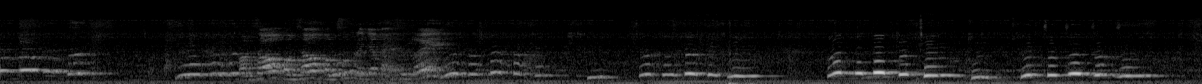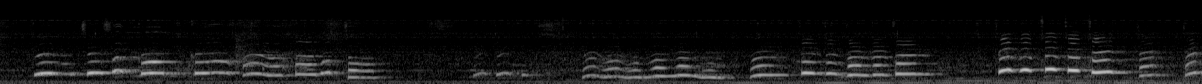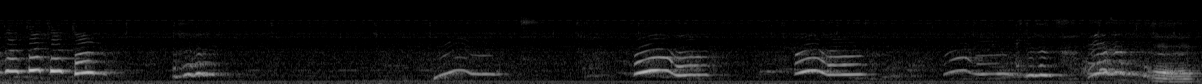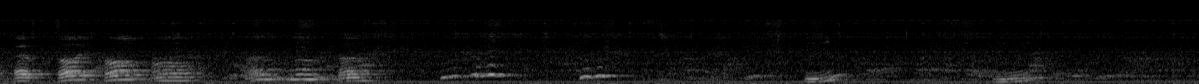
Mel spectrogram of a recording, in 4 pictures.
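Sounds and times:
person humming a lullaby: 0.0s - 2.6s, 4.4s - 16.0s, 16.6s - 26.4s, 28.3s - 29.4s, 30.3s - 42.4s.

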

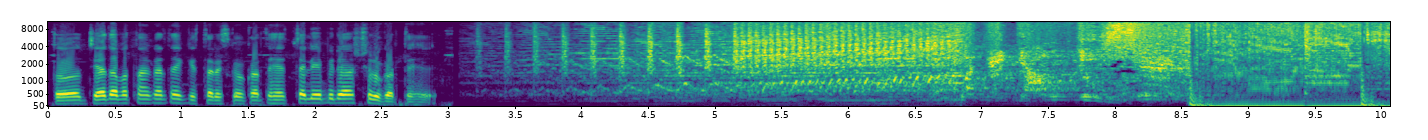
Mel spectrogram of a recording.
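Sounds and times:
electronic music pulse: 3.1s - 7.0s.

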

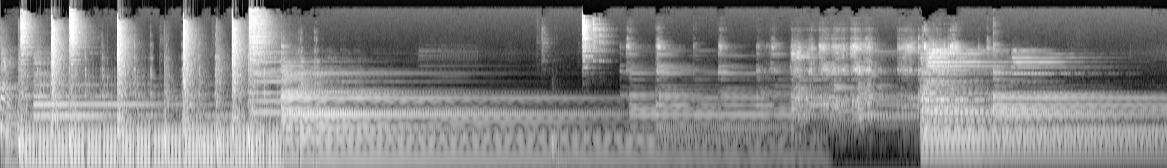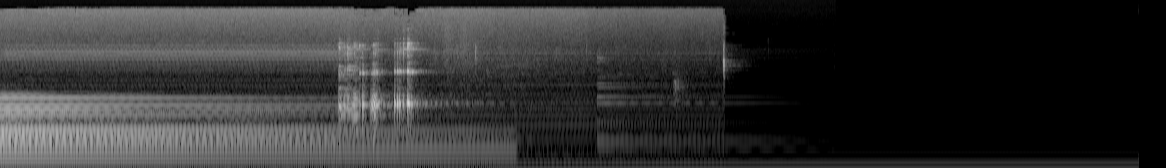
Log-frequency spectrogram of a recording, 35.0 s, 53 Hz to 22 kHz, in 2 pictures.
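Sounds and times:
picked guitar notes: 0.0s - 25.4s
electric guitar chords ringing: 0.0s - 28.2s.

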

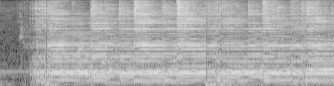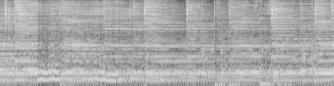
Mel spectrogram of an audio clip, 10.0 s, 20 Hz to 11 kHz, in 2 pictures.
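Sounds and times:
live band music: 0.0s - 10.0s
strummed acoustic guitar: 0.0s - 10.0s
low beat: 8.2s - 10.0s.

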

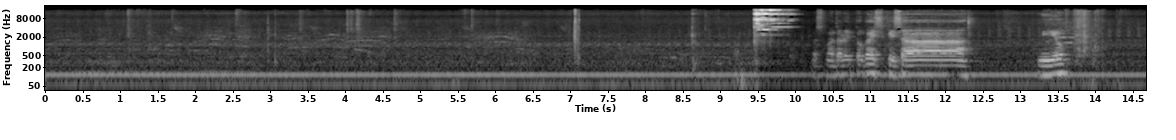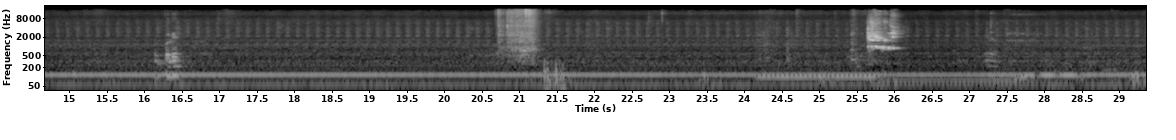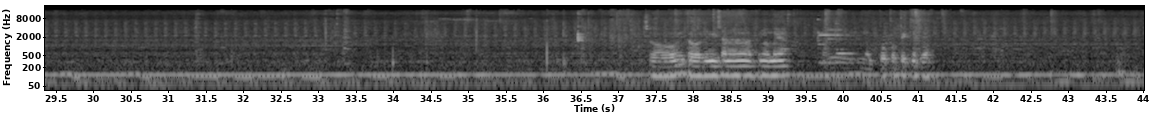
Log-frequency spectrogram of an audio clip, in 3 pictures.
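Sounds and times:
steady low hum: 0.0s - 20.7s, 21.3s - 44.0s.

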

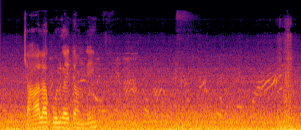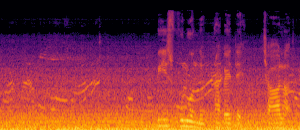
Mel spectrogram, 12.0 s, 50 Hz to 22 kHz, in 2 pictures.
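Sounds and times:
wind and road noise: 0.0s - 12.0s
faint voices: 1.5s - 12.0s.

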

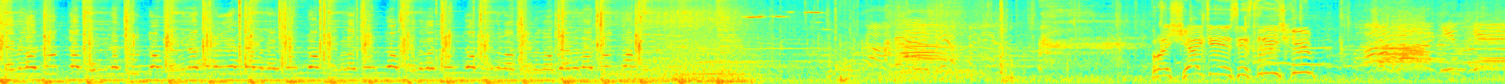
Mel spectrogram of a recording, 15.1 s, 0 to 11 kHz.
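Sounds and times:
hand-clapping: 0.0s - 6.6s.

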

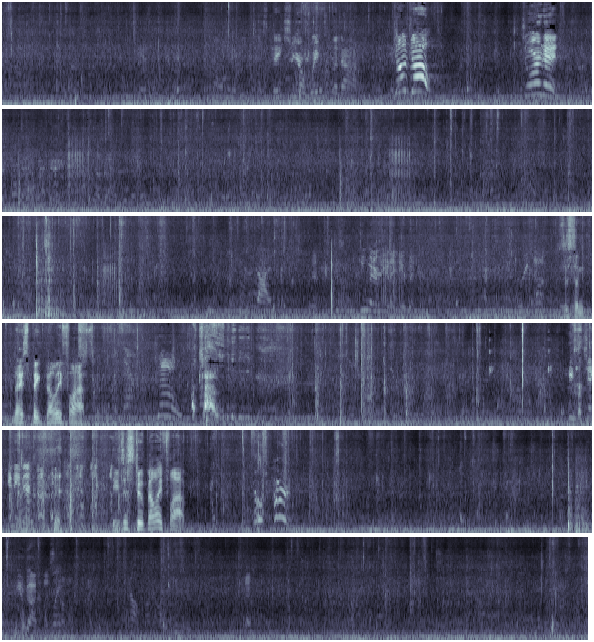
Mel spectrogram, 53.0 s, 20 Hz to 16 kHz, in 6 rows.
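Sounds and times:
low motor hum: 0.0s - 53.0s
steady low rumble: 0.0s - 53.0s.

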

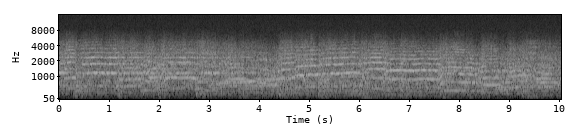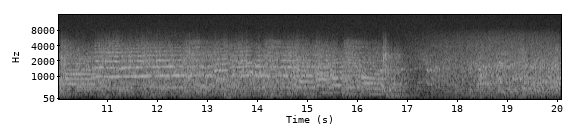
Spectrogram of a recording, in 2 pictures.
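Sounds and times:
band playing lively tune: 0.0s - 20.0s.

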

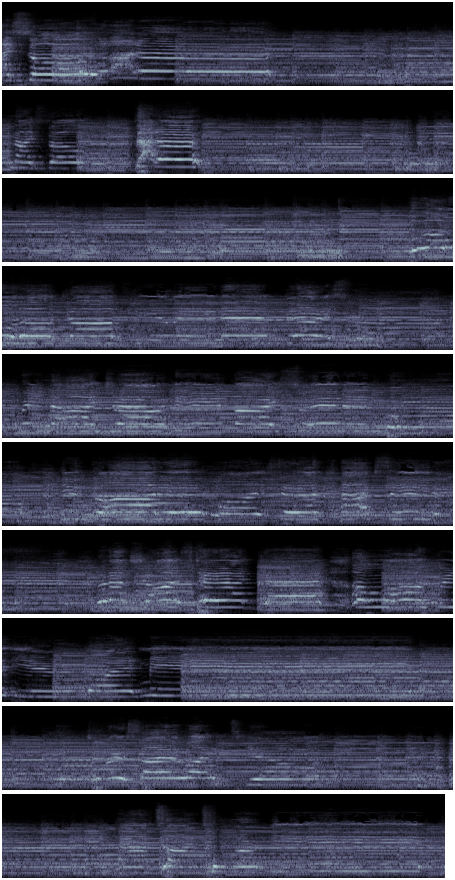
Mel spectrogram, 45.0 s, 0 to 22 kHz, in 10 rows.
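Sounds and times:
electric guitar strumming chords: 1.8s - 45.0s.

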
